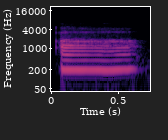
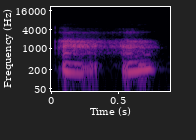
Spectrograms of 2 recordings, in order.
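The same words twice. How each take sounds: First: The pitch stays high and level. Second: The pitch dips low and then rises.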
